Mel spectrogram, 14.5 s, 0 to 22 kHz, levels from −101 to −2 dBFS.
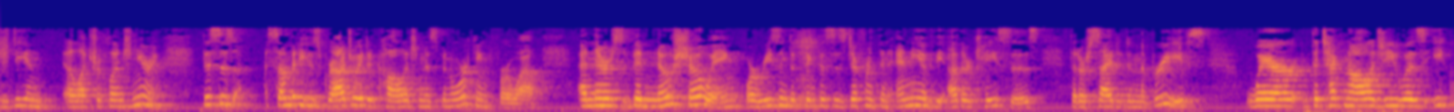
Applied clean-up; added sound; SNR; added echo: none; none; none; none.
